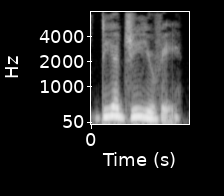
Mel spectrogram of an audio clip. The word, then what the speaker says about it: Dia Daoibh: The dia part sounds like dia, similar to the beginning of the word diagonal.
